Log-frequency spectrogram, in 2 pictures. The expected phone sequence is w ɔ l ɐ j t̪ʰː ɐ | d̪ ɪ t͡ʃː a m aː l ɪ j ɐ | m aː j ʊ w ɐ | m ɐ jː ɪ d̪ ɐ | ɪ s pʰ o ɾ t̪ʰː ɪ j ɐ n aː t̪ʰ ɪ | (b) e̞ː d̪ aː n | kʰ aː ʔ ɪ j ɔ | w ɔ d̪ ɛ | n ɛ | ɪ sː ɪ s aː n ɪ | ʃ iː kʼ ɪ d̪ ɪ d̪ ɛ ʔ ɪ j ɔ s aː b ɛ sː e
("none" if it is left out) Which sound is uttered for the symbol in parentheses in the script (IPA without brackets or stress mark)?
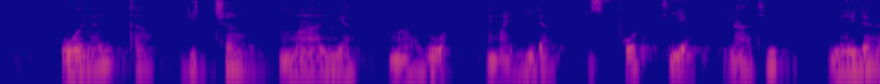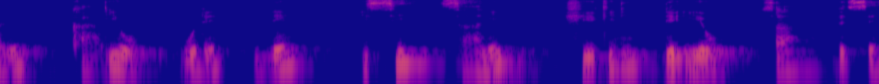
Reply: m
